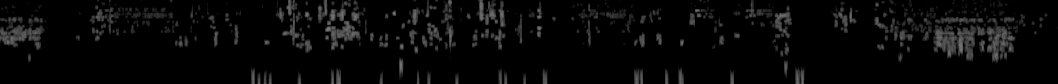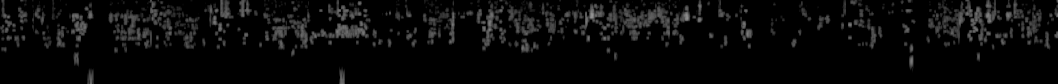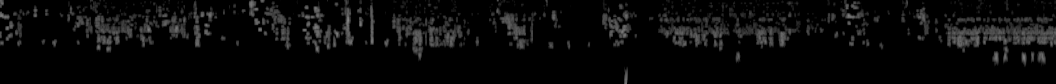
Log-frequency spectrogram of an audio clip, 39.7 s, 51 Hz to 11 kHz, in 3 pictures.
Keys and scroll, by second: 3.7 ctrl+t, 15.7 Return.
